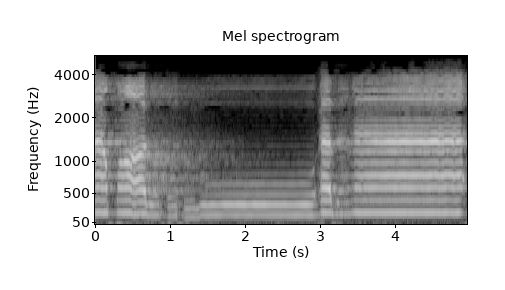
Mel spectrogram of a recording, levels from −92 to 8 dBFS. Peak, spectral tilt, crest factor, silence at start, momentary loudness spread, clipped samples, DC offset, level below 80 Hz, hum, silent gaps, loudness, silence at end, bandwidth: -4 dBFS; -8.5 dB/octave; 14 dB; 0 s; 15 LU; under 0.1%; under 0.1%; -58 dBFS; none; none; -17 LUFS; 0 s; 4.8 kHz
